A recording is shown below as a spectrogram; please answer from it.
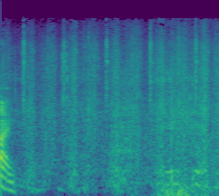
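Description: Chest compressions on a CPR training manikin, a faint repeated clicking over a low outdoor background.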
